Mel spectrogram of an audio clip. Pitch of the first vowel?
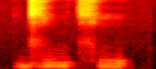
low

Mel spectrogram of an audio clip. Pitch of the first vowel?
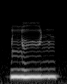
high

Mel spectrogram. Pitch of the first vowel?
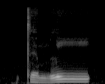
low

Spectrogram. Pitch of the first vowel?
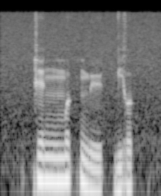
high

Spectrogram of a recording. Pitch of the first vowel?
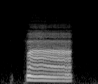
low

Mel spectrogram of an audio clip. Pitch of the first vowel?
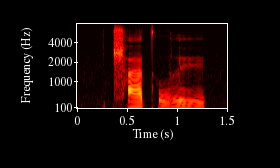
rising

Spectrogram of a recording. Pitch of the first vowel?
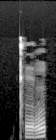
rising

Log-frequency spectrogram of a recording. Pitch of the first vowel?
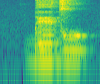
high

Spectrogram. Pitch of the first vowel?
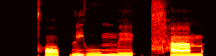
low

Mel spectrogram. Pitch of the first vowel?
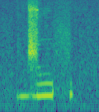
high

